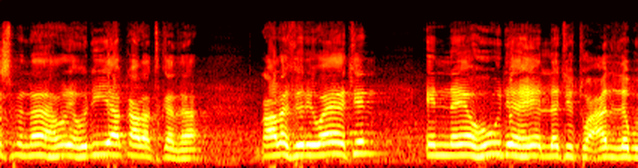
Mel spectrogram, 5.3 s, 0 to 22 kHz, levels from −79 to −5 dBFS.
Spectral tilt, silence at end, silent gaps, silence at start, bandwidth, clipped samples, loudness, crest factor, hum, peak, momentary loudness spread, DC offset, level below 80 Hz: -5 dB/octave; 0 s; none; 0 s; 13.5 kHz; under 0.1%; -12 LUFS; 10 dB; none; -2 dBFS; 9 LU; under 0.1%; -52 dBFS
